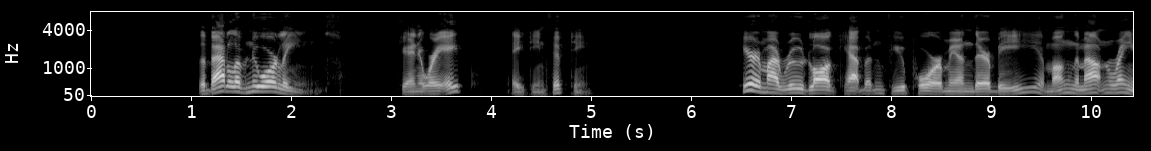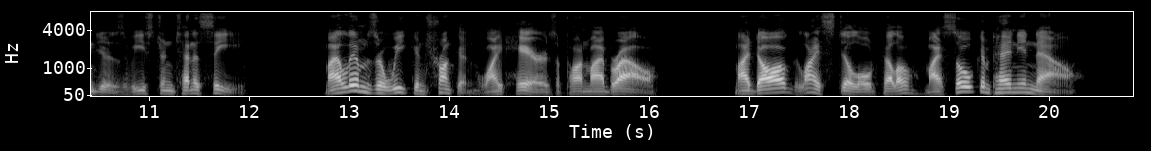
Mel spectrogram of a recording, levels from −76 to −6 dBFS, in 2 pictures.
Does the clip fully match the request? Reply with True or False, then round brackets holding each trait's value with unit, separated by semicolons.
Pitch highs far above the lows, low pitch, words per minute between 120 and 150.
True (7.5 semitones; 115 Hz; 135 wpm)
